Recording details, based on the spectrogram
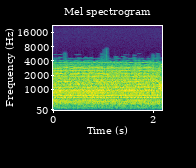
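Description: A train rolls through a rail crossing with a loud, steady roar and a sustained horn-like tone, close and continuous, with no talk.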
